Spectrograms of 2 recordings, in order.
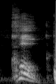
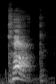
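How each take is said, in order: First: "Coke" with a long OH vowel; teaching pronunciation. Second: "Cock" loud, with a short open AH; mispronounced Coke. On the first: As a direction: blend it into "Coke", round O, for a pupil. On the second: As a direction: blurt "Cock", AH for OH, as the pupil. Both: Retold or imitated. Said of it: "teach ... how to say Coke".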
